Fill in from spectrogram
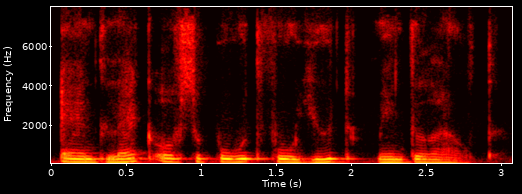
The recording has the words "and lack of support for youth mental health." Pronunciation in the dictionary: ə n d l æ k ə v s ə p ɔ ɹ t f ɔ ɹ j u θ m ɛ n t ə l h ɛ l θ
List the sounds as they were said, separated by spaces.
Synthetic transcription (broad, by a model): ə n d l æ k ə f s ə p ɔ ɹ t f ɔ ɹ j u t m ɛ n t ə l h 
